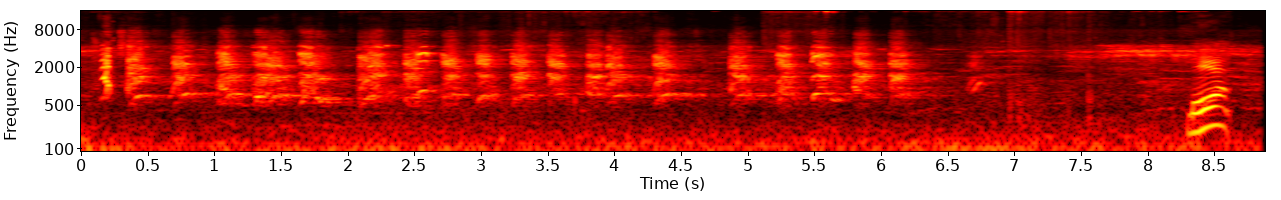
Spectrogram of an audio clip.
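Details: Male dog running and barking in a steady rhythmic run of sharp barks, roughly two per second for about six seconds, fading out, followed by a rising, wavering whine-like call at the end.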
